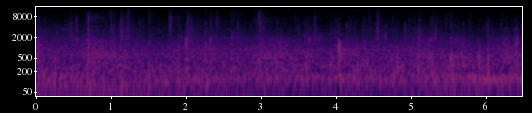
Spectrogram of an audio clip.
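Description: Near silence with faint, scattered clicks and knocks: footsteps on a slatted concrete shed floor.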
